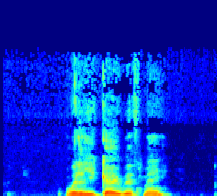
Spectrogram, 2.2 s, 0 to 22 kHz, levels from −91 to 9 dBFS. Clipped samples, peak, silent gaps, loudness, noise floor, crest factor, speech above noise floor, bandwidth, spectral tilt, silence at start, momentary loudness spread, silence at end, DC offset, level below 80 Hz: under 0.1%; 0 dBFS; none; -15 LUFS; -60 dBFS; 16 dB; 47 dB; 16 kHz; -7.5 dB/octave; 0.65 s; 11 LU; 0.55 s; under 0.1%; -54 dBFS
